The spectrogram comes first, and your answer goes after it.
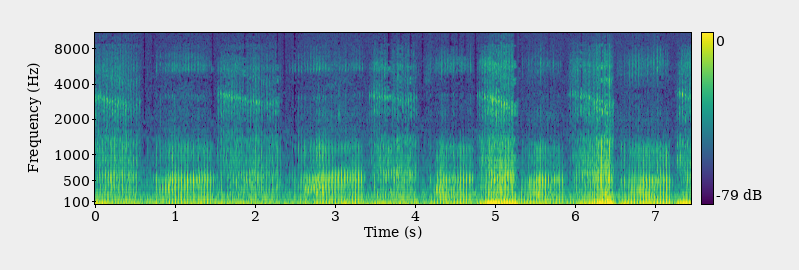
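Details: Cheerful, carefree domestic cat purring in a steady low rumble that pulses with each breath, a soft continuous drone throughout, with faint brief higher tones and occasional louder rustles.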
